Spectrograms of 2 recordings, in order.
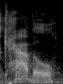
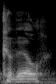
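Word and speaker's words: Cavill: sounds weird Henry caval I was thinking about how you used to pronounce it or I said cavil yeah D they were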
